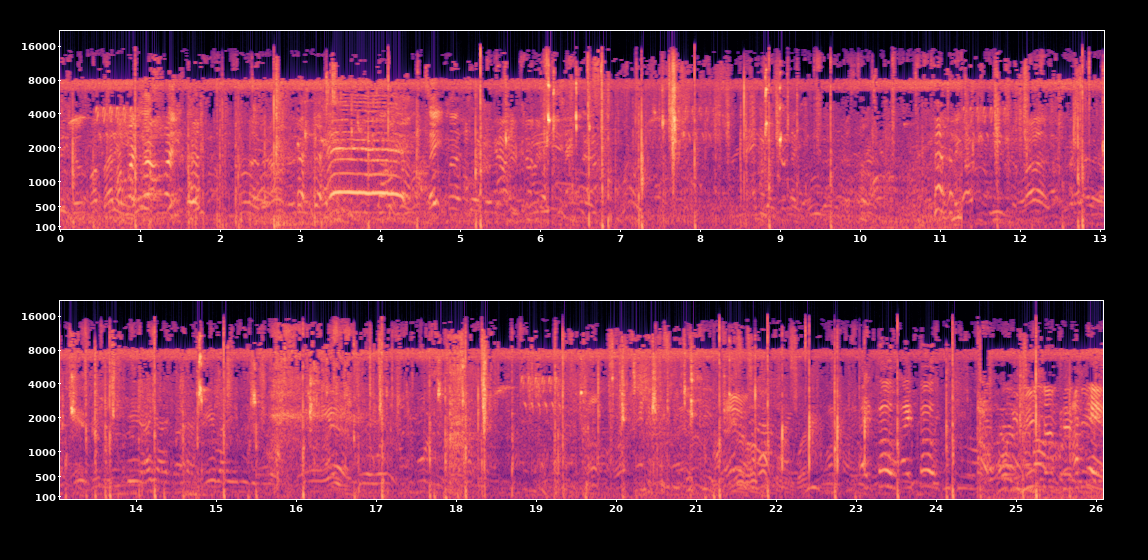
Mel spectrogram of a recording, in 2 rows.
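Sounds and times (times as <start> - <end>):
players calling out: 0.0 - 26.0
basketball dribbled on hard court: 12.5 - 19.9.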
